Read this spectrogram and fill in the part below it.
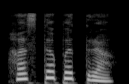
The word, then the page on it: ಹಸ್ತಪತ್ರ: kannada; hasta patra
